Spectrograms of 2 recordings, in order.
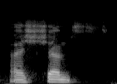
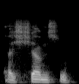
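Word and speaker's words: الشمس: When al is prefixed to a noun beginning with a solar letter, the lam of al is assimilated to the solar letter, e.g. Ashams, the sun. Okay, Ashams is pronounced as Ashamsu.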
